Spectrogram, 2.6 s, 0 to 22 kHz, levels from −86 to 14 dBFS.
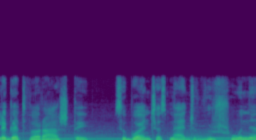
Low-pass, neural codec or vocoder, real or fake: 9.9 kHz; none; real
